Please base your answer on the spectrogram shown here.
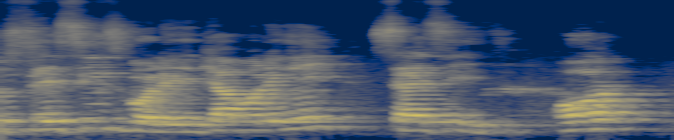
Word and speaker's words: chassis: चेचिस। क्या बोलते हैं साथियों? चेचिस बोलते हैं। लेकिन ये जो वर्ड है इसका करेक्ट प्रोनाउंसिएशन क्या होगा मेरे साथियों? इसका करेक्ट प्रोनाउंसिएशन होगा सैसी।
